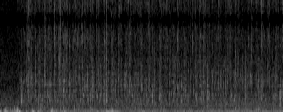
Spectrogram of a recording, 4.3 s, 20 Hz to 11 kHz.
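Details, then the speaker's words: 25W solar fountain pump rated 450 gallons per hour, in sun: soft steady hum under splashing, gushing water, even flow without rattles or labouring; normal operation (the pump later failed during recording). "all right so this thing is pretty powerful so 200 and should i say 200 i'm at 25 watts 450 gallons an hour"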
